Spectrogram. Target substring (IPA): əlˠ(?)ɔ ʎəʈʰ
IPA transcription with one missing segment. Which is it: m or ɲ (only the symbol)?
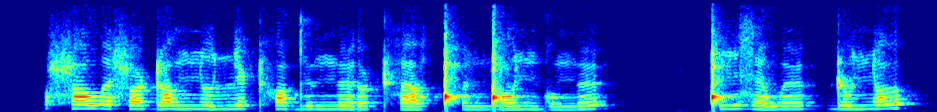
ɲ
